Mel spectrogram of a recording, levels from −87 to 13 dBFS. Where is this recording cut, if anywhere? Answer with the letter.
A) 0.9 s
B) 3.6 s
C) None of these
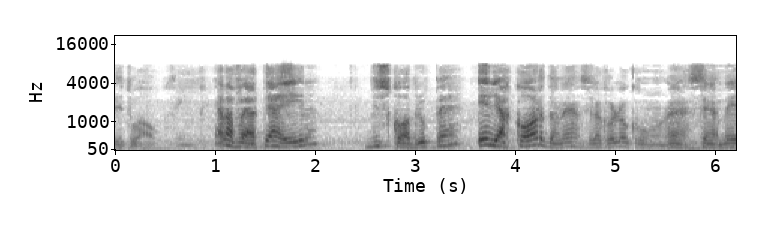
B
